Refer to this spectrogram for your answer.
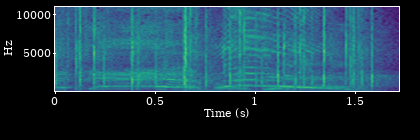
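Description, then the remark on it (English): Several people clap their hands in a quick, uneven burst of applause to welcome former NFL quarterback Dan Orlovsky as a guest, fairly loud, with voices calling out and cheering over the claps. “Yeah, we should clap.”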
